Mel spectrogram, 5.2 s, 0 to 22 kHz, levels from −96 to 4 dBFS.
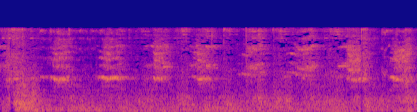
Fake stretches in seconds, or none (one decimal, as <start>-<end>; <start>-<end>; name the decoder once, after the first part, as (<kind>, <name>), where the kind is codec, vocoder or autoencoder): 0.5-1.5 (vocoder, HiFi-GAN); 4.6-5.2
